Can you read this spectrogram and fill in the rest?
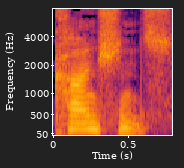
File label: "conscience", us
